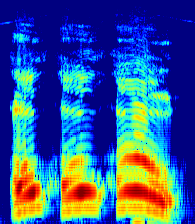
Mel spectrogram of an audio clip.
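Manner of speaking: very high, loud jolly laugh; Santa's ho ho. Pretend. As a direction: belt out a backwards Santa laugh. Joke: Santa backwards laugh.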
